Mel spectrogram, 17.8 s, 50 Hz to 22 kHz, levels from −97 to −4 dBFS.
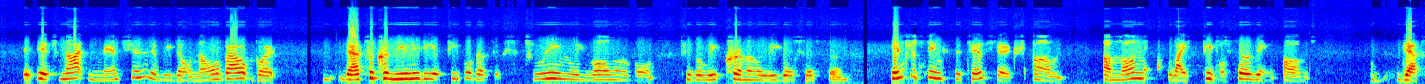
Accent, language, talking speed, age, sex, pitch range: American, English, 105 wpm, 60-79, female, 190-245 Hz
